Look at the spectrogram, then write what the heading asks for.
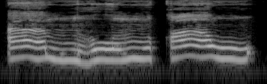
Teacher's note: Mim mati bertemu qaf juga tanpa dengung, bacaan jelas terang. Am hum qaf tebal, waw sifatnya lin, jadi kita muncungkan mulut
